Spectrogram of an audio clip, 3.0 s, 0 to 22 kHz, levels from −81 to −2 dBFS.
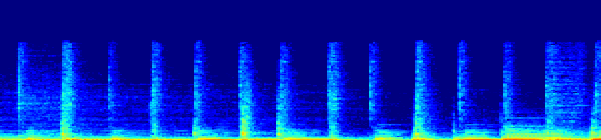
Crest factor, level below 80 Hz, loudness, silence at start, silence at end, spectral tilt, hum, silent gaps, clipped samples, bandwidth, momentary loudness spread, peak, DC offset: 14 dB; -28 dBFS; -27 LUFS; 0 s; 0 s; -7.5 dB/octave; none; none; under 0.1%; 15 kHz; 9 LU; -10 dBFS; under 0.1%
